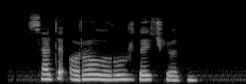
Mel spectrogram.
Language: Mari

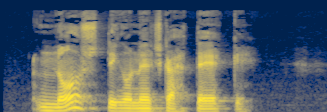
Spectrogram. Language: Central Puebla Nahuatl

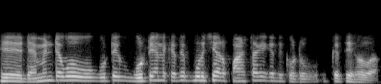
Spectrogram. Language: Odia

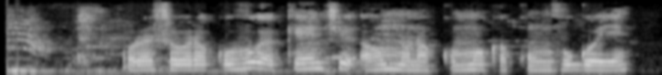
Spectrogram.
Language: Kinyarwanda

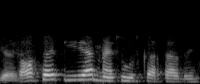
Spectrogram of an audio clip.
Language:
Punjabi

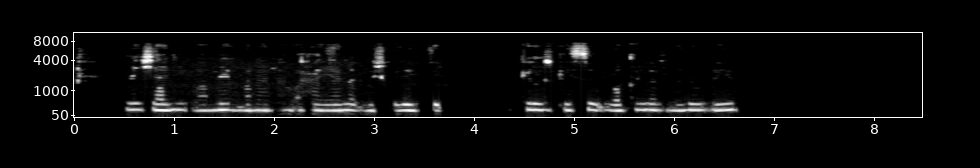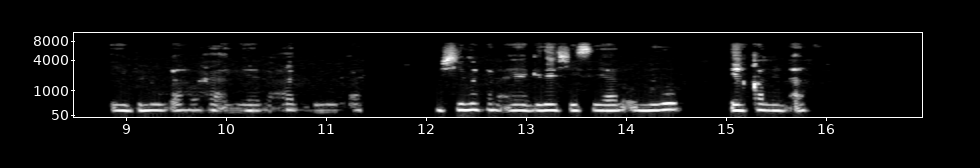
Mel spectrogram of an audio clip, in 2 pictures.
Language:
Somali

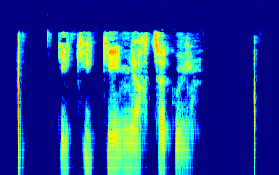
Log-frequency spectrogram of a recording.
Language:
Sihuas Ancash Quechua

